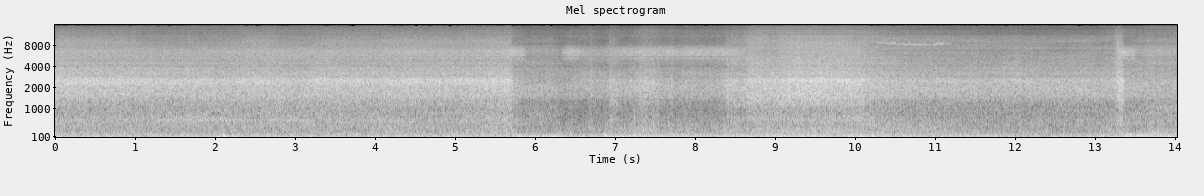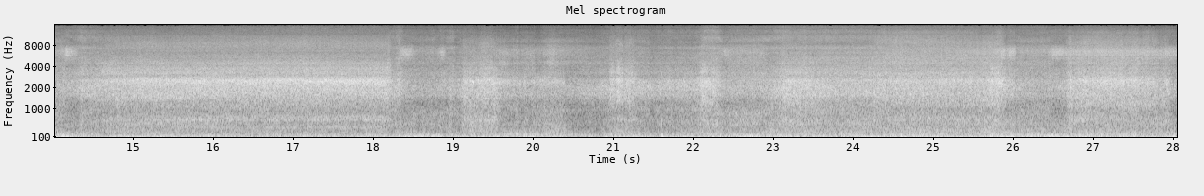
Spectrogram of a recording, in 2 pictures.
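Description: Wind rushing over a GoPro's microphone during a parachute descent under canopy: a loud, steady roar whose hiss swells and fades every few seconds.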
